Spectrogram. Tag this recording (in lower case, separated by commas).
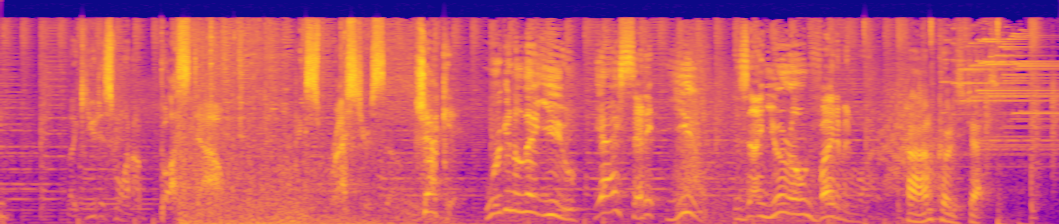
speech, music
